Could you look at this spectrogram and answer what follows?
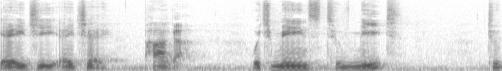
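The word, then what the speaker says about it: פגע: intercession is the Hebrew word translated intercession is paga I'm gonna spell it out PA G H a so the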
